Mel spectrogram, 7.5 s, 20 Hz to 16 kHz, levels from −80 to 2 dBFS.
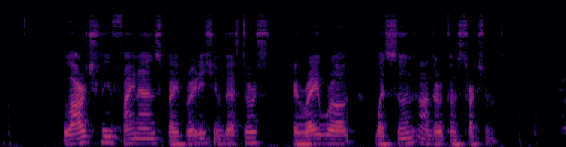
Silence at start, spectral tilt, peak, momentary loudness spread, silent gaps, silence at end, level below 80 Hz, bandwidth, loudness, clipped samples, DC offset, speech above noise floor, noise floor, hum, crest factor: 0.1 s; -3.5 dB/octave; -22 dBFS; 9 LU; none; 0 s; -66 dBFS; 11.5 kHz; -43 LUFS; under 0.1%; under 0.1%; 35 dB; -78 dBFS; none; 22 dB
